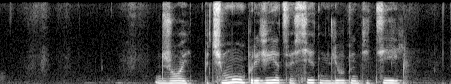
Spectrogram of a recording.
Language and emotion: Russian, neutral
